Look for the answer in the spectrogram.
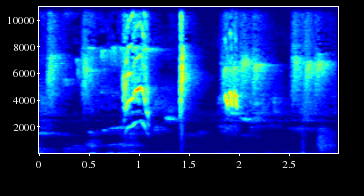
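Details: Agitated brown-throated sunbird delivering a song with mimicked golden grasshopper notes: dense, slurred high twittering with a rising and falling swoop, a sharp click-like note, then a buzzy high trill.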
